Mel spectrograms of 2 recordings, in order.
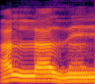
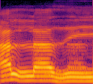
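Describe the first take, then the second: The two takes are said the same way.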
